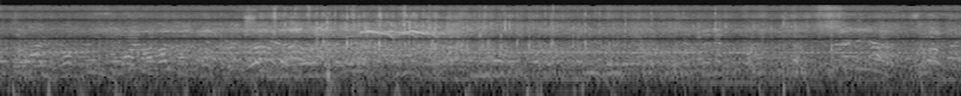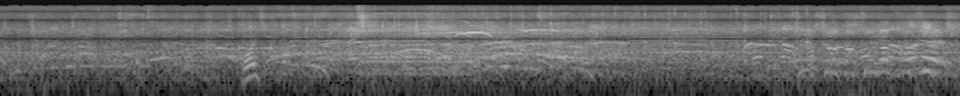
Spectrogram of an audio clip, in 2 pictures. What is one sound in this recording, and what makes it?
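A crowd chatters and calls out across an open stadium.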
